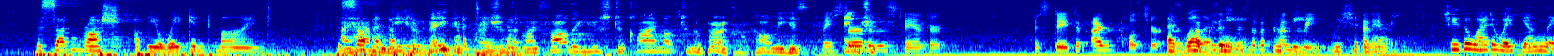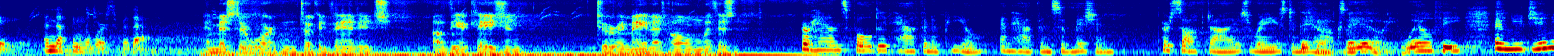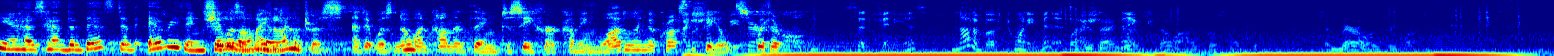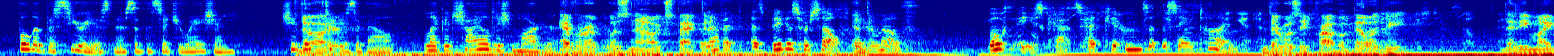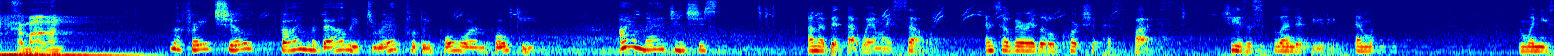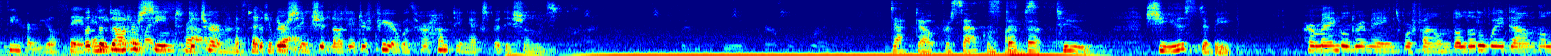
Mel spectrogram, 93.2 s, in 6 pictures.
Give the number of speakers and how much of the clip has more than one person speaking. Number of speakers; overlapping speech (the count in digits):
10, about 25%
